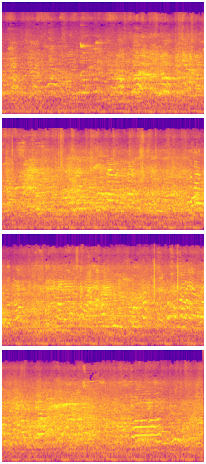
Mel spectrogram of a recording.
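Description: A large crowd of children and young people chatters and shouts under an echoing roof.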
